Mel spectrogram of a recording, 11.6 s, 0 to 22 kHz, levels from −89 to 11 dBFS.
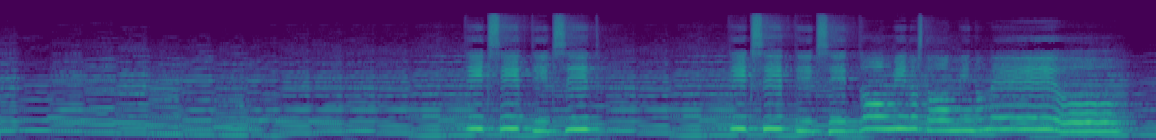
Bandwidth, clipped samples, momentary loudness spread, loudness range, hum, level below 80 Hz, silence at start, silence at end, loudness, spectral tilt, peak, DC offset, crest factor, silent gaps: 14 kHz; under 0.1%; 17 LU; 14 LU; none; -68 dBFS; 0 s; 0 s; -28 LUFS; -4 dB/octave; -14 dBFS; under 0.1%; 16 dB; none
